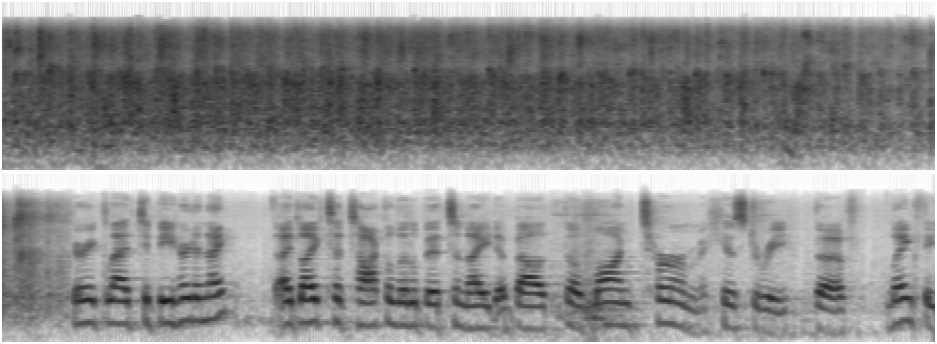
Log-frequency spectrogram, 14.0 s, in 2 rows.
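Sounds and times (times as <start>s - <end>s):
audience applause welcoming a speaker at a lecture event: 0.0s - 7.5s
speech: 7.7s - 13.9s.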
